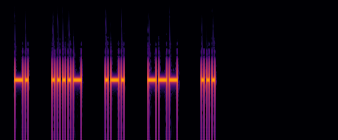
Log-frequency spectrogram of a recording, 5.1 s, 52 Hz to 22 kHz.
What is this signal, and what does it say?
Morse code, heard as a keyed tone, about 30 wpm, spaced as for 17 wpm, 700 Hz. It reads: N4ROS
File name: Lesson 14g - Number 2 - Call Signs 30wpm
